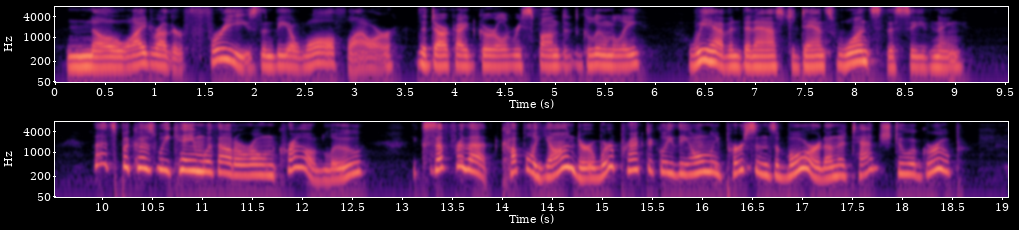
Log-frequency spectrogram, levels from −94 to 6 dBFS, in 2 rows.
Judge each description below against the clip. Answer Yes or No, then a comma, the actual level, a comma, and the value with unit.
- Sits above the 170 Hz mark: Yes, medium, 185 Hz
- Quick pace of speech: No, average, 150 wpm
